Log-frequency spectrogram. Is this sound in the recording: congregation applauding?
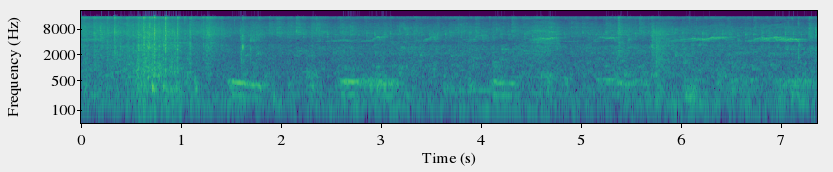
no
